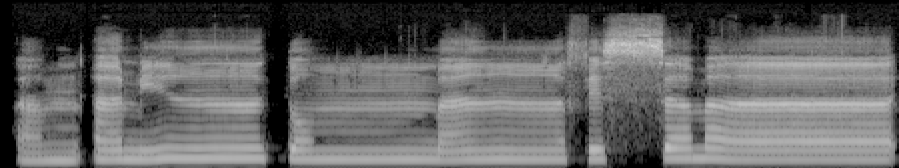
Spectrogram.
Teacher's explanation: زبر یعنی کہ جو حمزہ کے اوپر زبر ہے وہ شو نہیں کرنی, زیر کا خیال رکھنا ہے. تم کے اوپر تا کی پیش پہ ہونٹ آپ کے میکسیمم گول ہوں گے. ام امنتم من فی السماء, سین کا مخرج کا خیال رکھیے, فا کے نیچے زیر ہے.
